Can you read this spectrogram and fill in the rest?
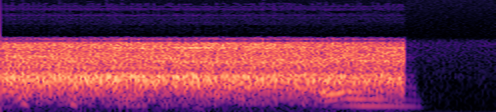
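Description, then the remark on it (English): A short, dense burst of crowd applause, loud and steady for about two seconds, then cut off abruptly, like a canned sound effect with no talking over it. “There's your round of applause.”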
